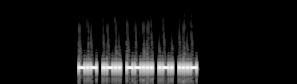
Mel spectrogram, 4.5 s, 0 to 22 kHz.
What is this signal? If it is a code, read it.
Morse code, heard as a keyed tone, about 37 wpm, 700 Hz. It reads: KL7RV
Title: USA Call Signs - 5 Characters - 40wpm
